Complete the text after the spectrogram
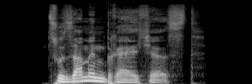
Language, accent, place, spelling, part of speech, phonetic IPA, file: German, Germany, Berlin, zusammenbrächest, verb, [t͡suˈzamənˌbʁɛːçəst], De-zusammenbrächest.ogg
- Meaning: second-person singular dependent subjunctive II of zusammenbrechen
